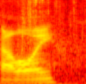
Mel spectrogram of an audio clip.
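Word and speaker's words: Aloy: to the first room won it yeah it's pronounced alloy where the i'm gonna climb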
